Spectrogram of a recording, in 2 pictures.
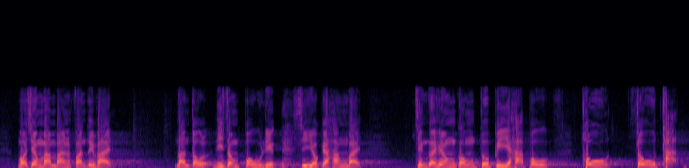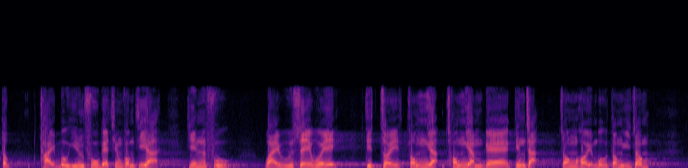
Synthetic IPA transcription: ŋɔː˨˧sœː˨˥ŋmaː˨˩nmɐ˨˩nfaː˨˥nt̪ɵ˧jpʰaː˧j | nɐː˨˩nt̪o˨wliː˥t͡sʊ˨˥ŋpo˨wliː˨k̚siː˨˧jʊ˨kːɛ˧hɐ˨ŋwɐ˨˩j | t͡sɪ˨˥ŋkɔː˧hœː˥ŋkɔː˨˥ŋt̪o˥wpe˨˩jɦaː˥k̚po˨wt̪ʰo˥w | t̪o˥wt̪ʰaː˥k̚t̪ʊ˨k̚t̪ʰɐ˨˥jmo˨˩wjyː˨˩nfuː˥kɛː˧t͡sʰɪ˨˩ŋfɔː˧ŋt͡siː˥haː˨˩kiː˥nfuː˨˩ | wa˨˩jwuː˨˩sɛː˧wuː˨˥jt̪i˨t̚t͡sɵ˨˩jt͡sʊ˨˥ŋjɐ˨t͡sʰʊ˨˥ŋjɐ˨mkɛː˧kɪ˨˥ŋt͡sʰaː˨k̚t͡sʊ˨ŋɦɔː˨˥jiː˧mo˨˩wt̪ʊ˨ŋjiː˥t͡sʊ˥ŋ

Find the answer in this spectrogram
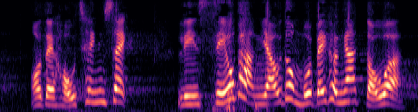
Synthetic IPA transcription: ŋɔː˨˧t̪e˨jɦo˨˥wt͡sʰɪ˥ŋsɪ˥k̚ | liː˨˩nsiː˨˥wpʰɐ˨˩ŋjɐ˨˧wt̪o˥wm̩˨˩uː˨˧jp̬e˨˥jkʰɵ˨˧ɥŋaː˥k̚t̪o˨˥waː˧

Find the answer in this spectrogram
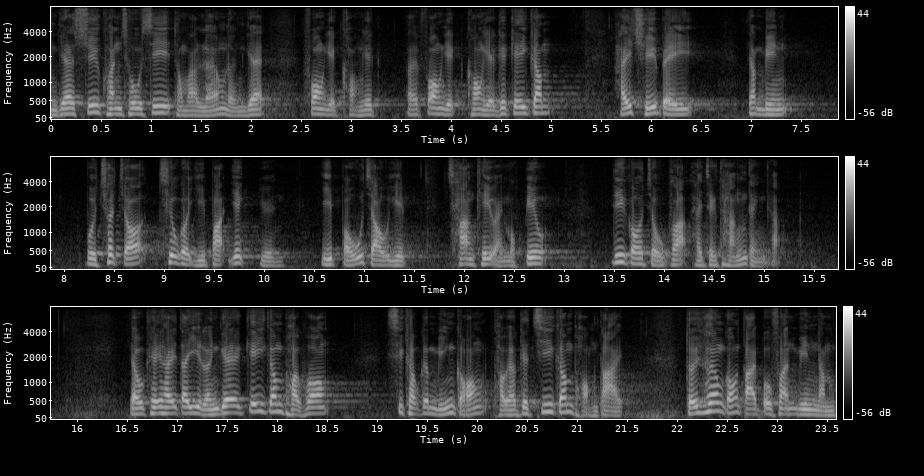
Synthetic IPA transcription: nkɛː˧syː˥kʷʰɐ˧nt͡ʃʰo˧wsiː˥t̪ʰʊ˨˩ŋmaː˨˩jlœː˨˧ŋlɵ˨˩nkɛː˧fɔː˥ŋjɪ˨kʰɔː˧ŋjɪ˨kːfɔː˧˥ŋjɪ˨kʰːɔː˧ŋjɪ˨kːɛː˧ke˥jkɐ˥m | hɐ˨˥jt͡ʃʰyː˨˥pe˨j | jɐ˨p̚miː˨˩n | muː˨t̚t͡ʃʰɵ˥t̚t͡sɔː˨˥t͡sʰiː˥wkɔː˧jiː˨pa̰ː˧t̚jɪ˥k̚jyː˨˩n | jiː˨˧˦po˨˥wt͡sɐ̰˨wjiː˨p̚ | t͡sʰaː˧ŋkʰe˥˧jwɐ̰˨˩jmʊ˨k̚piː˥w | niː˥kɔː˧t͡so˨wfa̰ː˧t̚hɐ˨jt͡sɪ˨k̚t̪ɐ˥hɐ˨˥ŋt̪ɪ̰˨˩ŋkɐ̰˧ | jɐ˨˩wkʰe˨˩jɦɐ˨jt̪ɐ˨˧jiː˨lɵ˨˩nkɛː˧ke˥jkɐ˥mpʰaː˨˩wfɔː˥ŋ | siː˧˥kʰɐ˨p̚kɛː˧miː˨˥nkɔ̰ː˨˥ŋt̪ʰɐ˨˩wjɐ˨p̚kɛː˧t͡siː˥kɐ˥mpʰɔ̰ː˨˩ŋt̪a̰ː˨jt̪ɵ˧ɥɦœː˥ŋkɔː˨˥ŋt̪aː˨jpo˨wfɐ˨nmiː˨nnɐ˨˩m

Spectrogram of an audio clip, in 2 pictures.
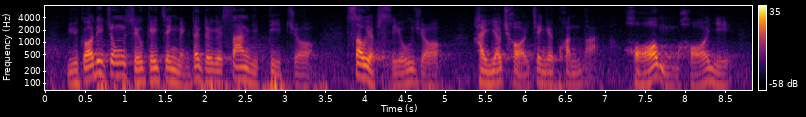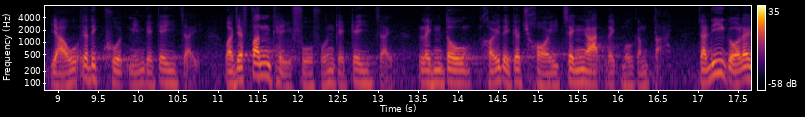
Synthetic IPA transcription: jyː˨˩kɔ˨˥t̪iː˥t͡sʊ˥ŋsi˨˥wke˨˥jt͡sɪ˧ŋmɪ˨˩ŋt̪ɐ˥k̚t̪ɵ˧ɥkʰɵ˨˧saː˥ŋjiː˨˩t̪iː˨t̚t͡ʃɔː˨˥ | sɐ˥wjɐ˨p̚siː˨˥wt͡sɔ̰ː˨˥ | hɐ˨jːɐ˨˧wt͡ʃʰɔ̰ː˨˩jt͡sɪ˧ŋkɛ˧kʷʰɐ˧nːa̰ː˨˩n | hɔː˨˥m̩˨˩hɔː˨˥jiː˨˧ | jɐ̰˨˧wjɐ˥t̚t̪iː˥kʰuː˧t̚miː˨˧nkɛː˧ke˥jt͡sɐ̰˧j | waː˨˩t͡sɛ˨˥fɐ˥nkʰe˨˩jfuː˨fuː˨˥nkɛː˧ke˥jt͡sɐ̰˧j | lɪ˨ŋt̪o˧wkʰɵ˨˧ɥt̪e˨jkɛː˧t͡ʃʰɔː˨˩jt͡sɪ˧ŋːa̰ː˧t̚lɪ˨k̚mo˨˧wkɐ˧mt̪a̰ː˨˩j | t͡sɐ˨liː˥kɔː˧lɛː˥

